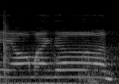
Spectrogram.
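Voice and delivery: high, drawn-out mock wail; mock distraught followers. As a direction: play an overdramatic online fan in distress. Voicing worried online followers.

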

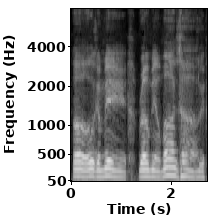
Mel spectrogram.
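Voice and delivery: mocking teacher impression. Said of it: "and he was like".

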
